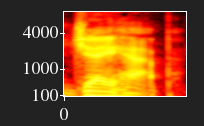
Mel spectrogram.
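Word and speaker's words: J.A. Happ: Right, but he wants it pronounced J-Hap.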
